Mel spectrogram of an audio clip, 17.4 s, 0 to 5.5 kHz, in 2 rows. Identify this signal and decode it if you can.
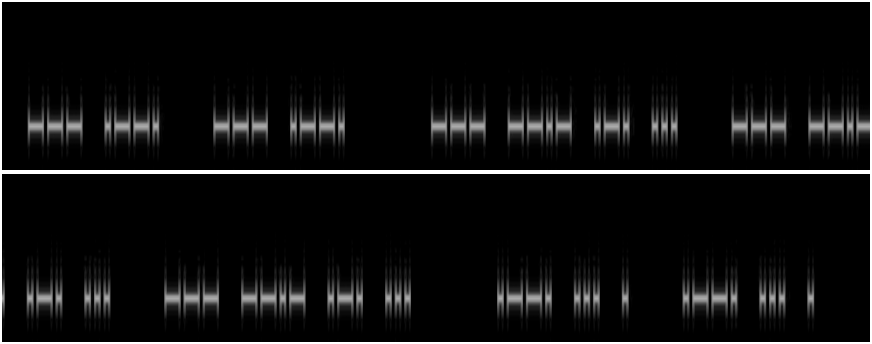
Morse code, heard as a keyed tone, about 25 wpm, spaced as for 20 wpm, 700 Hz. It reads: OP OP OQRS OQRS OQRS PSE PSE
